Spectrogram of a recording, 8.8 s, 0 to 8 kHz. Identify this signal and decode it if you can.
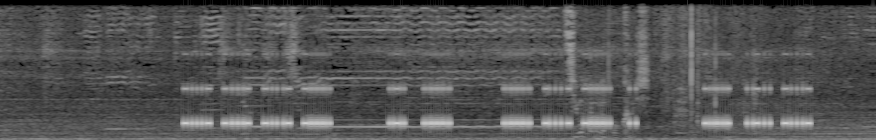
Hellschreiber (Feld-Hell, 122.5 baud), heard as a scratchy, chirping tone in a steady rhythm, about 980 Hz, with the noise inside a car. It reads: NAME IS SUE, QTH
